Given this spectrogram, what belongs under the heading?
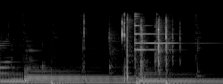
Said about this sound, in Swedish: Så låter den när här skjuter på ett glas.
